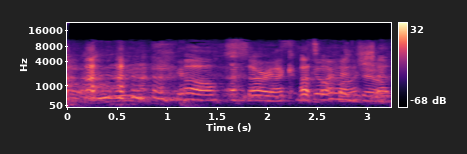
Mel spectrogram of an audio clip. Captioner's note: laughter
